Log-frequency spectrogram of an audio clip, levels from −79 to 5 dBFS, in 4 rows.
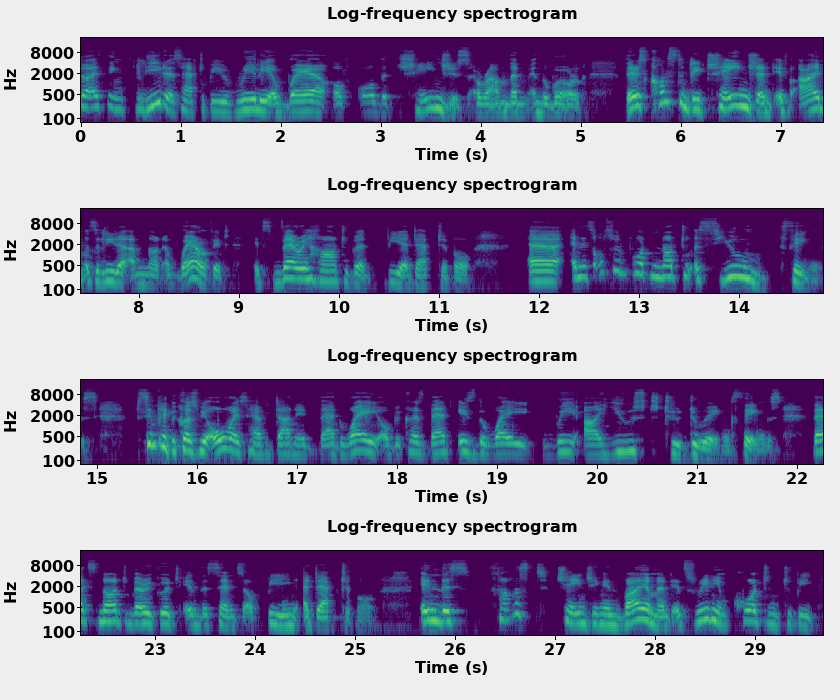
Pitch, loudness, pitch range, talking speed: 190 Hz, -25 LUFS, 165-240 Hz, 180 wpm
